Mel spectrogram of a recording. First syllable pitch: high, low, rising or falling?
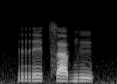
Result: low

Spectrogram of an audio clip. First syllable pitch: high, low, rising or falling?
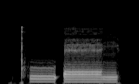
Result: low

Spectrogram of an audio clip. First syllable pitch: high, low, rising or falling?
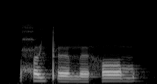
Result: high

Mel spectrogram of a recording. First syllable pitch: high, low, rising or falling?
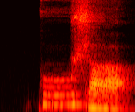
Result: high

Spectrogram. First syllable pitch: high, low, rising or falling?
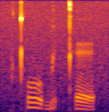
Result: falling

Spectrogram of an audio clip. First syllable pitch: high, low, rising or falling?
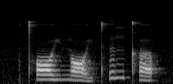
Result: low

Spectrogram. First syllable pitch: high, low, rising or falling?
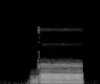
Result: low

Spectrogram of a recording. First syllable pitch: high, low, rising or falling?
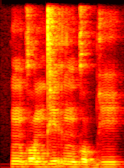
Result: high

